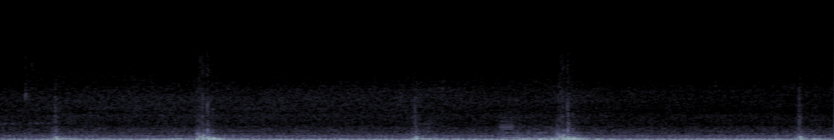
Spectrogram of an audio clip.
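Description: A car's steady low rumble heard from inside the cabin, with a soft thump roughly every second.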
